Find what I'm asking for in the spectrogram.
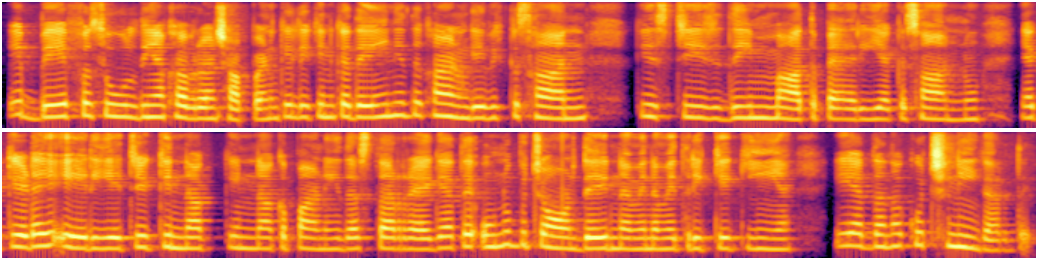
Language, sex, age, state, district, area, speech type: Punjabi, female, 18-30, Punjab, Fatehgarh Sahib, rural, spontaneous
